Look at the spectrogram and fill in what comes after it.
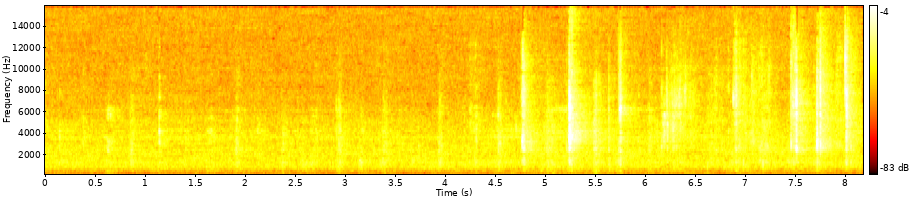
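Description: Faint close-up chewing of a lettuce-wrapped fire noodle mouthful: soft, wet mouth clicks, becoming sharper and more frequent about five seconds in.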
